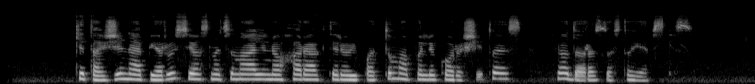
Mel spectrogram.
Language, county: Lithuanian, Marijampolė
